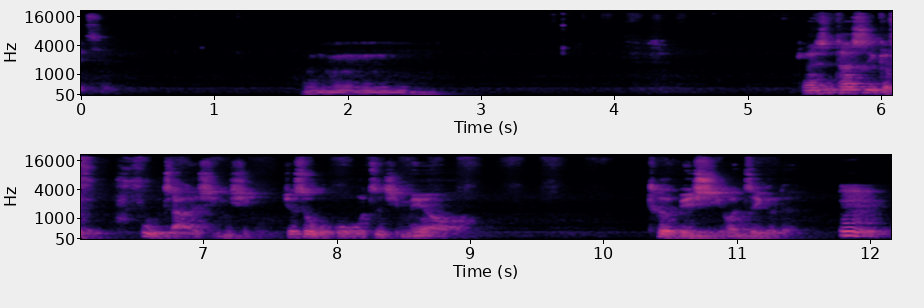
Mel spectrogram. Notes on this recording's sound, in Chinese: 首集音質不佳。風和日麗的午後。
